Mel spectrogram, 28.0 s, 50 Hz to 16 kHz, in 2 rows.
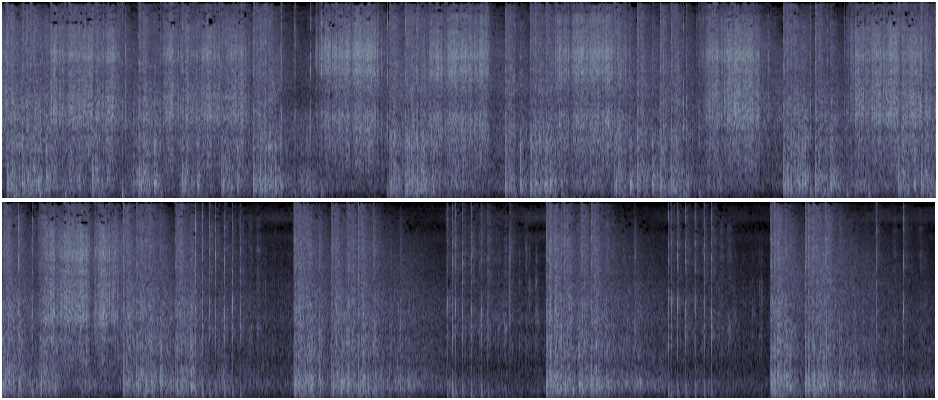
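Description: A 188-shot fireworks cake firing shot after shot without a pause, a dense run of launches and aerial bursts. The volleys come in louder waves that start suddenly every few seconds.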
